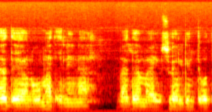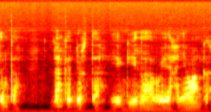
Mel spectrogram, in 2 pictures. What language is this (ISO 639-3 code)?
som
